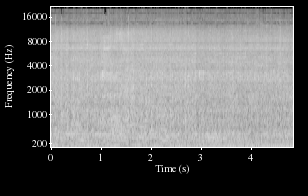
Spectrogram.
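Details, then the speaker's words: 2005 Yamaha Zuma two-stroke with a big bore kit. Crisp buzz revs up cleanly and drops straight back to idle without hanging. Normal idle and rev response. "Yeah, so it's revving perfectly. You want it to rev up and then come right down."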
